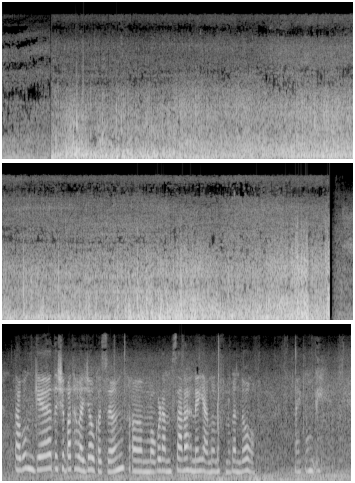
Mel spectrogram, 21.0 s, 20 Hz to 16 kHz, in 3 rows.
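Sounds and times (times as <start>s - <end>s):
wind buffeting microphone: 0.8s - 13.6s.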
